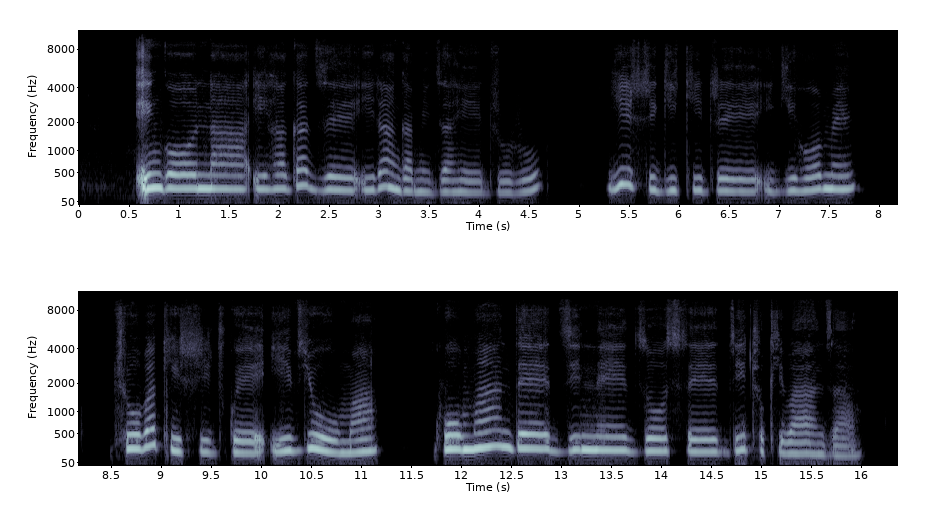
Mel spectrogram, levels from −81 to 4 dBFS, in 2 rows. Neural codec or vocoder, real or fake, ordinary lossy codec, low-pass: none; real; Opus, 16 kbps; 9.9 kHz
